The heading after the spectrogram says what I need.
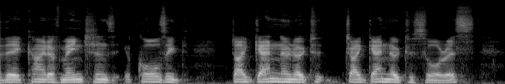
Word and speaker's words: Giganotosaurus: So Giganotosaurus, interesting that the narrator there kind of calls it Giganotosaurus. Very often it is mispronounced as Gigantosaurus, which isn't a species, it's Giganotosaurus.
